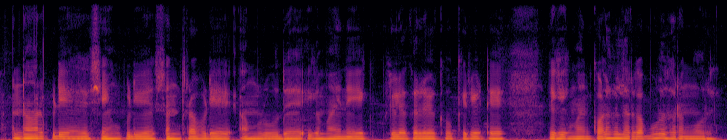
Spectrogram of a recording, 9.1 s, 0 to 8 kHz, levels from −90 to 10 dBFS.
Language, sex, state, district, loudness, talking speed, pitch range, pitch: Marwari, male, Rajasthan, Nagaur, -28 LUFS, 190 wpm, 100-110 Hz, 105 Hz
